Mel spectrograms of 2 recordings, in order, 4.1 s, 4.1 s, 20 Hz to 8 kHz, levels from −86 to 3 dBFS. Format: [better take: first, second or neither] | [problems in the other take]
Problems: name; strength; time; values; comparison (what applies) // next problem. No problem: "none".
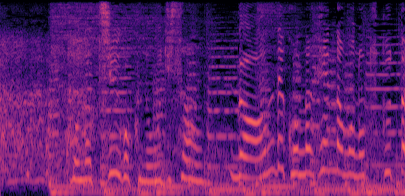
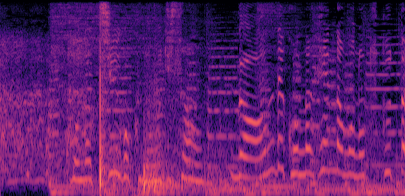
first | background sound (Fireworks); 2 dB below the speech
